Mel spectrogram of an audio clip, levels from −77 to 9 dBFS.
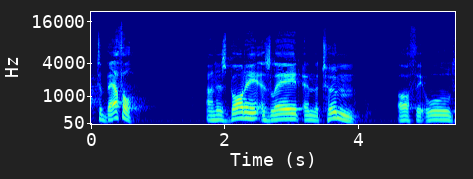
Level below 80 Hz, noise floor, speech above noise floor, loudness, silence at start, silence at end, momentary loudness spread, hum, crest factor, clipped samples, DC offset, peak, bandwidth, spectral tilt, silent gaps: -78 dBFS; -77 dBFS; 44 dB; -33 LUFS; 0 s; 0 s; 12 LU; none; 20 dB; under 0.1%; under 0.1%; -14 dBFS; 14.5 kHz; -5 dB/octave; none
